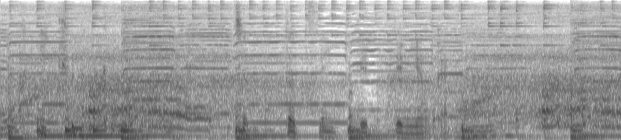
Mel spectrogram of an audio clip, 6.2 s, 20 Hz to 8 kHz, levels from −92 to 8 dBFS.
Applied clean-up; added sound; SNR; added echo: none; Breathing; 4 dB; none.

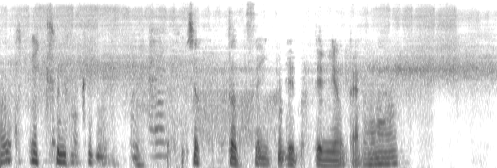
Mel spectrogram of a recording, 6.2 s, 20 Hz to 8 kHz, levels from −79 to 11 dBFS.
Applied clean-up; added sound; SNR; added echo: neural mask model Resemble Enhance denoiser.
